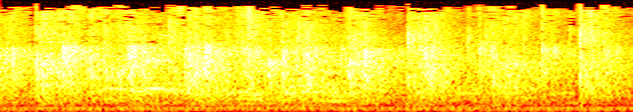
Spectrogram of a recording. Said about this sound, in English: Give Him a hand of praise here tonight.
